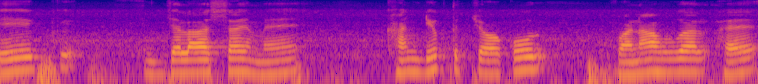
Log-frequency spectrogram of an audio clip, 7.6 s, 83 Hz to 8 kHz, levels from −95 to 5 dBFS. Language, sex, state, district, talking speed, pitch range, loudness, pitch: Hindi, male, Uttar Pradesh, Hamirpur, 65 wpm, 150-165 Hz, -26 LUFS, 160 Hz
